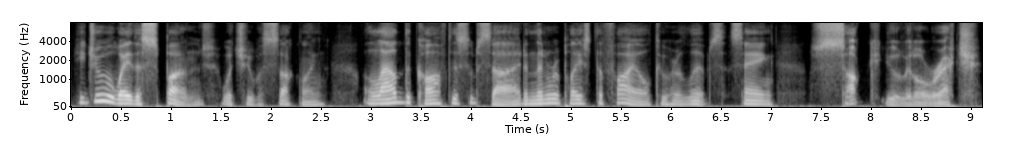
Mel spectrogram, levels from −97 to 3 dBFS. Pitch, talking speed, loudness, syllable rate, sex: 125 Hz, 180 wpm, -20 LUFS, 4.7 syllables/s, male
